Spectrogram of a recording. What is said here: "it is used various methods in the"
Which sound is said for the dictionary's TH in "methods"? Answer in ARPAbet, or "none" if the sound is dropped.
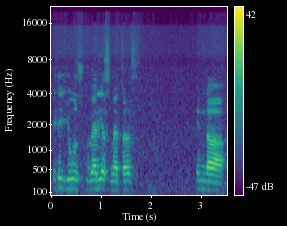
T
